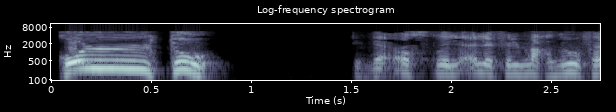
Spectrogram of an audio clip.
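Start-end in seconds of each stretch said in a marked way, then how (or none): 0.0-0.6 قلت said high and loud as the passive form qultu with u; the passive قلت, pitched up and loud; قلت with a rounded u, high and loud; passive vowel demo. Shown as a demonstration. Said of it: "بصير مبني للمجهول".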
